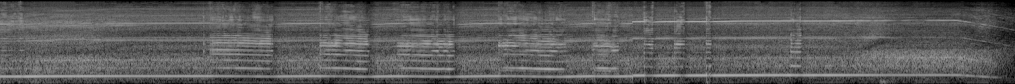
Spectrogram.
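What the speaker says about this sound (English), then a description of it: "So I'm going to grind this stuff off. I'm going to turn it up a little bit more." A Dremel rotary tool grinding material off a Seaview model build, a loud, steady high-pitched whine with a sustained tone that shifts in pitch as the part is worked, alone for about ten seconds.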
